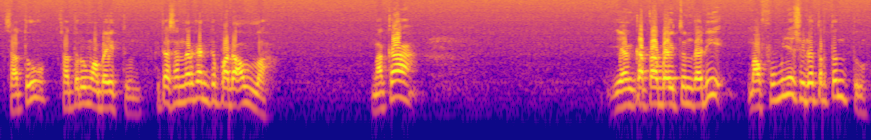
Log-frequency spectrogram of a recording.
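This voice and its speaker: This Islamic studies teacher has a high, animated voice with a darkish tone, talking at normal speed and pausing often. His lesson is informal and explanatory: he raises questions, answers them, and frequently repeats half-said words to complete them.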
